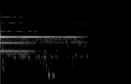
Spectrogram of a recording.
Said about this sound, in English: damn phone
